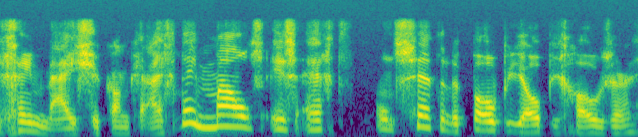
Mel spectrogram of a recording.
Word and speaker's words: Miles Morales: Dat is ene Miles, zeg ik dat goed? Jij bent helemaal, jij bent meer thuis in de Spider-Man en de superheldenfilms misschien dan ik. – Ja, Miles Morales.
